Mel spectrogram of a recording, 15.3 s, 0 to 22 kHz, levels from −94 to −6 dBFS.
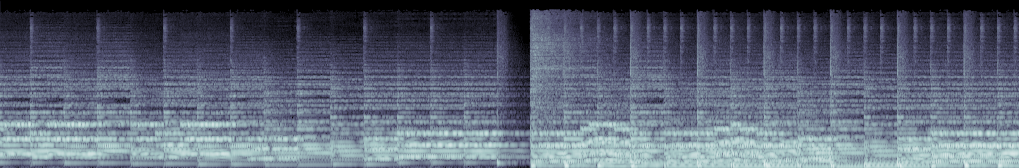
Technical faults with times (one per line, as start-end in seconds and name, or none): none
